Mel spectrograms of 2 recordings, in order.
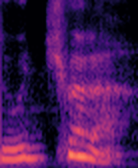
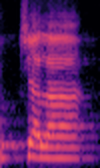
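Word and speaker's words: উচ্ছল: Now also that word Uchchala Jaladi Taranga, that Uchchala is many times pronounced as Ujjvala. Okay, Ujjvala or Uchchala, Yeah.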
